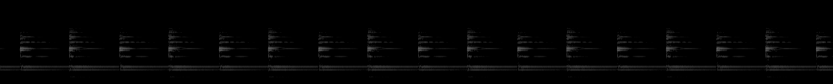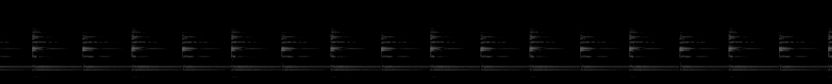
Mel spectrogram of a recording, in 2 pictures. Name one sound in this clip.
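A church bell rings out rapidly and steadily, each stroke ringing on.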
